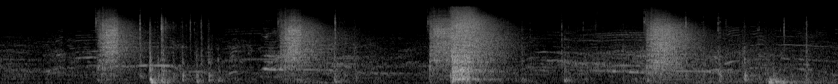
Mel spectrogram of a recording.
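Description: Compressed-air tennis ball cannons firing four shots about two seconds apart, each a sudden sharp blast; the loudest, about halfway through, carries a low thud.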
